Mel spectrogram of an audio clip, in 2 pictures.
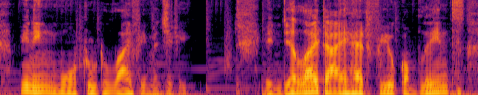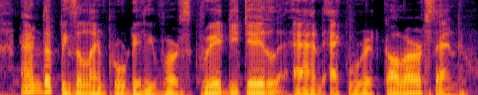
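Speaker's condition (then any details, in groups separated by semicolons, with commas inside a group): No condition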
